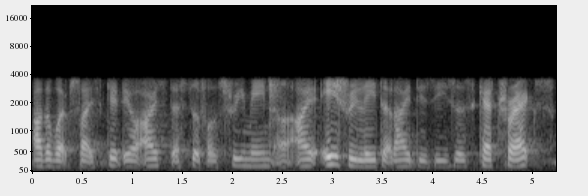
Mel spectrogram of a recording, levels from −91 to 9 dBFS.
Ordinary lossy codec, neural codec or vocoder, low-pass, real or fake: none; none; 3.6 kHz; real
